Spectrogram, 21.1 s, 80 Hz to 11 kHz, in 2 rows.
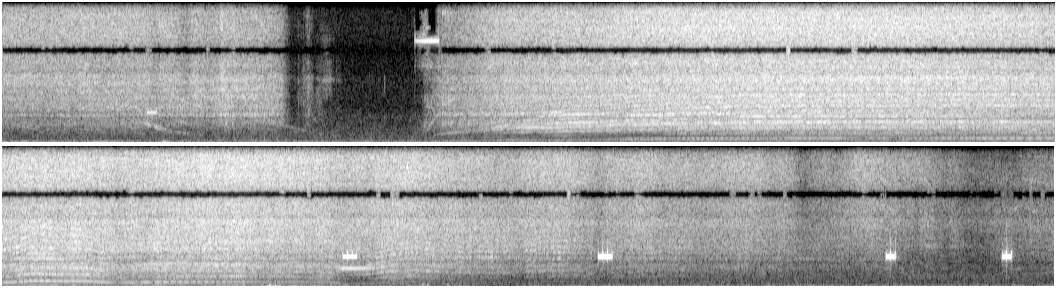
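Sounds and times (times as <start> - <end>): electric motors and propellers whining: 0.0 - 3.3, 4.1 - 21.0.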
